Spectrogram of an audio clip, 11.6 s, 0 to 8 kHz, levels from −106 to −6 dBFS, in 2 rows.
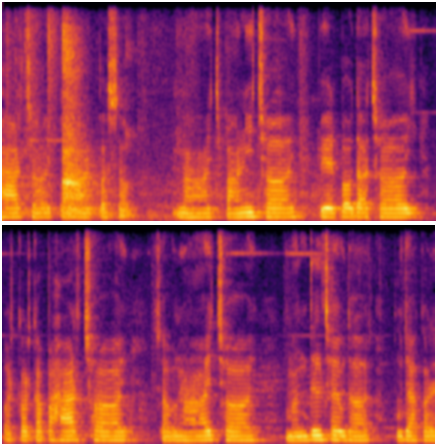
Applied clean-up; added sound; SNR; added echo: none; none; none; none.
